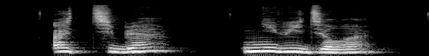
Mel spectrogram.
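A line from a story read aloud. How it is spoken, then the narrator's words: Hoarse reply. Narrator (Russian): ответила хрипло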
